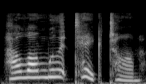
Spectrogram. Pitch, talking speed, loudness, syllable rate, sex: 280 Hz, 245 wpm, -17 LUFS, 4.2 syllables/s, female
